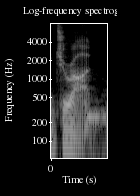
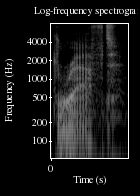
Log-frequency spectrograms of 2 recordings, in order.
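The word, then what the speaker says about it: draught: It looks like it should be drought, but I think it's pronounced draft of this Coca-Cola to keep my blood sugar sustained.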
